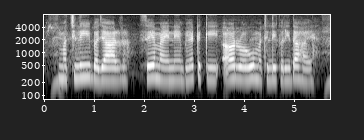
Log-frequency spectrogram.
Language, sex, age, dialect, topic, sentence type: Hindi, female, 18-24, Awadhi Bundeli, agriculture, statement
